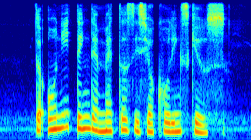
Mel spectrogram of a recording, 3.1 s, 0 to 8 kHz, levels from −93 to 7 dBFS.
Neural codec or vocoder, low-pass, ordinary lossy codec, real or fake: vocoder, 44.1 kHz, 128 mel bands every 512 samples, BigVGAN v2; 7.2 kHz; none; fake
